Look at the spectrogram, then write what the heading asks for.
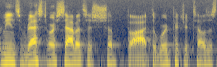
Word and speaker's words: Shabbat: the word for Sabbath how do you say that if you're a he if you're a Jew Shabbat right so how's that going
